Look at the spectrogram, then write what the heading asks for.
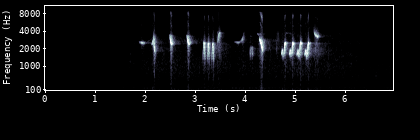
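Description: A small bird chirping: a run of short, high chirps and quick repeated notes that starts about two seconds in and stops shortly after five seconds.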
